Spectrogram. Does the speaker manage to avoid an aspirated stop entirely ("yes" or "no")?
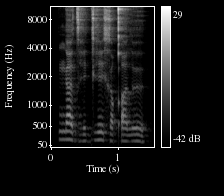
yes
